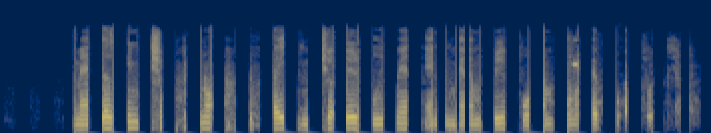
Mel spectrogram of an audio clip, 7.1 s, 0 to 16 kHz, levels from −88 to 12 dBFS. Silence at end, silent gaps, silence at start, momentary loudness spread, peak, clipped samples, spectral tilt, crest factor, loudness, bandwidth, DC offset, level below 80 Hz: 0.35 s; 2.63-2.73 s, 6.10-6.15 s, 6.29-6.40 s; 0.75 s; 13 LU; -2 dBFS; under 0.1%; -5.5 dB/octave; 18 dB; -21 LUFS; 7.6 kHz; under 0.1%; -54 dBFS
